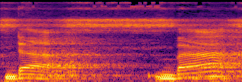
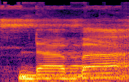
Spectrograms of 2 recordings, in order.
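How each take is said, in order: First: A short pause separates the two syllables. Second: The syllables run together quickly without a pause. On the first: The letters are written separately. "Kalau terpisah dibaca dikasih jeda sedikit" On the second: The letters are connected in writing. "huruf bersambungnya dibaca dibaca juga nyambung atau lebih cepat"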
